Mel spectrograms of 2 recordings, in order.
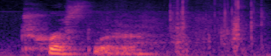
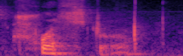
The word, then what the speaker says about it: Trester: picture of king arthur tressler trester i keep saying his name wrong it's truster in the late summer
